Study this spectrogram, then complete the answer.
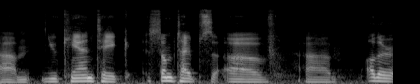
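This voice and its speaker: A man speaks in an ordinary speaking voice at medium pitch. His intonation is fairly even. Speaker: wound care physician. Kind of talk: radio health interview. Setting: studio.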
